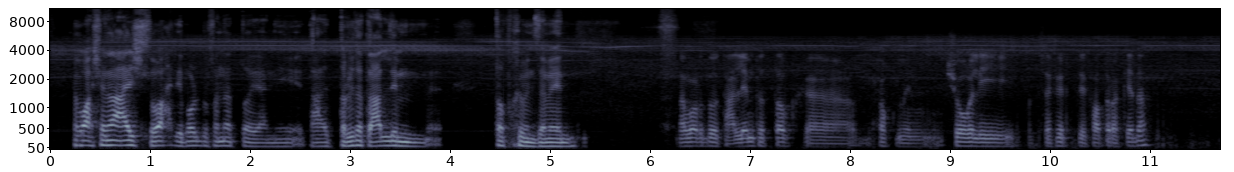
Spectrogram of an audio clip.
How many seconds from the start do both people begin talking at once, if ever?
none

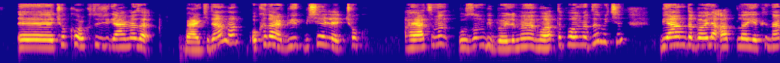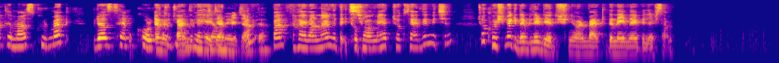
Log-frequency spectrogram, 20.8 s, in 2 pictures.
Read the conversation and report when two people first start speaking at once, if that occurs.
12.5 s

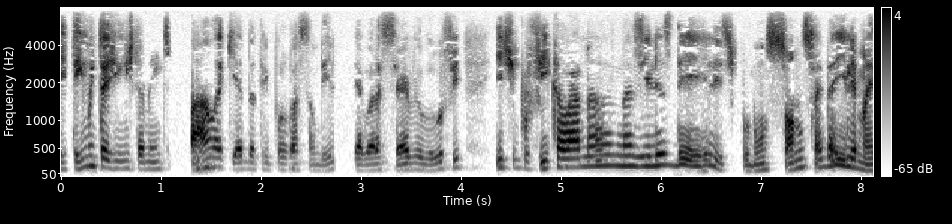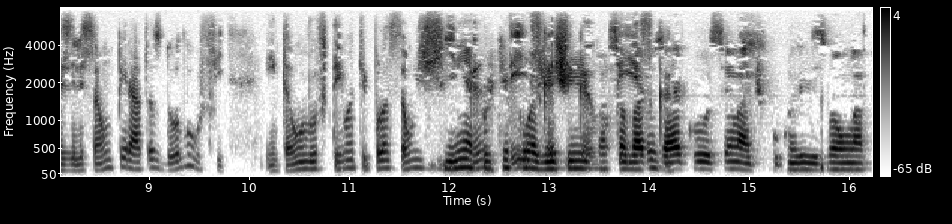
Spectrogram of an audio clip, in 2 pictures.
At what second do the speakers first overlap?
11.8 s

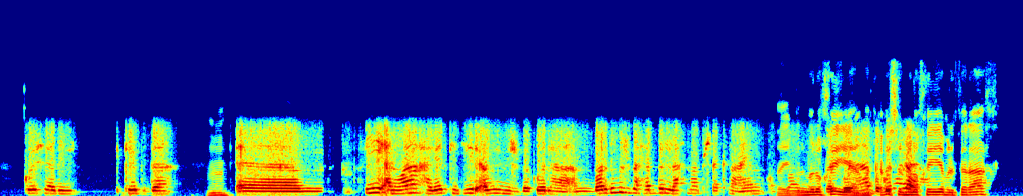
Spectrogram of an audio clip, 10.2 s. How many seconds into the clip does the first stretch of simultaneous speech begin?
7.8 s

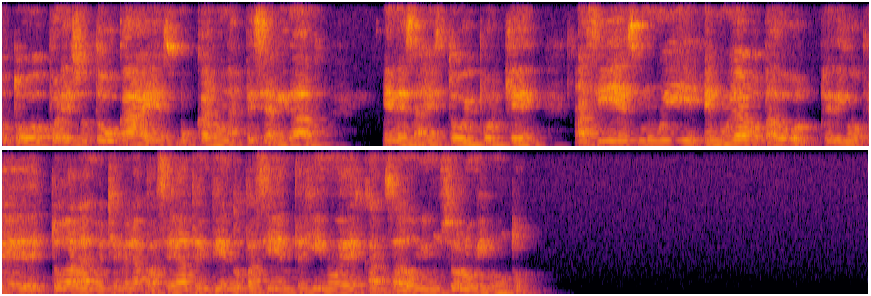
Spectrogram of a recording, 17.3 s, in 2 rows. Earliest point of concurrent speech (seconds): none

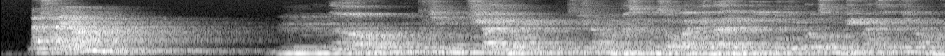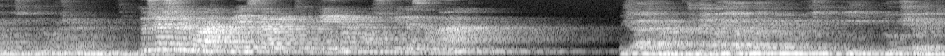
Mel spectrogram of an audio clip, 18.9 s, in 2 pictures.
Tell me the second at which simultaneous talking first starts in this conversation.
none

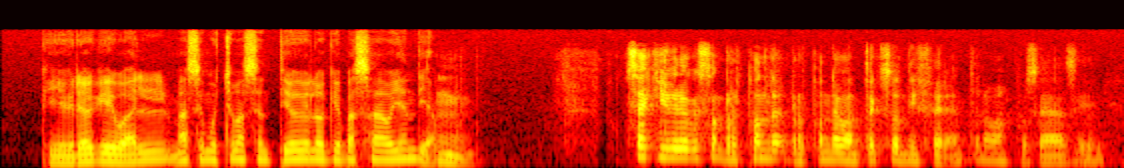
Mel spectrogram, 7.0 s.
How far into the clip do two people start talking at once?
none

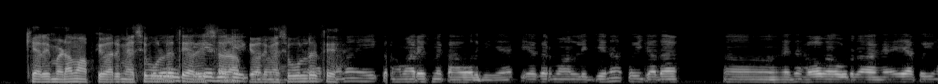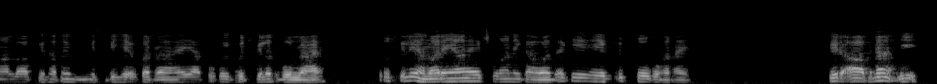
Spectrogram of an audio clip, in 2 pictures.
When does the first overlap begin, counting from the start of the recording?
1.5 s

